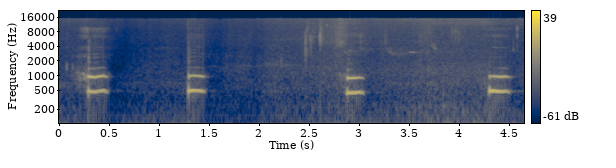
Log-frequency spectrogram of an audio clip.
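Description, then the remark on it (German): A biologist searching a pond for the rare fire-bellied toad imitates its lure call: four short, mellow hooting notes, evenly spaced about a second and a half apart, clear over faint outdoor background noise. “Man findet sie aber leichter, wenn man den Ruf der Rotbauchunke drauf hat, so wie sie. Der Lockruf der Rotbauchunke.”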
